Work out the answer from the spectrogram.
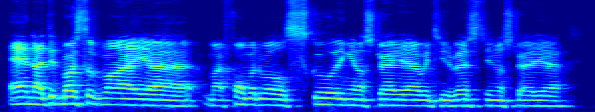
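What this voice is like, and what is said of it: Mixed South African-Australian accent. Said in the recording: “my accent moves in between South Africa and Australia.”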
